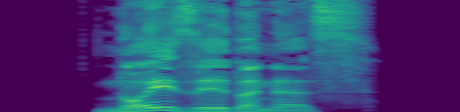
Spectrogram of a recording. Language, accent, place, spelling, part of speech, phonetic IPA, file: German, Germany, Berlin, neusilbernes, adjective, [ˈnɔɪ̯ˌzɪlbɐnəs], De-neusilbernes.ogg
- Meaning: strong/mixed nominative/accusative neuter singular of neusilbern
